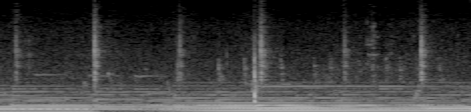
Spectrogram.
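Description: Lo-fi hip-hop beat: held chords that change about half a second in, over sharp ticking percussion.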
